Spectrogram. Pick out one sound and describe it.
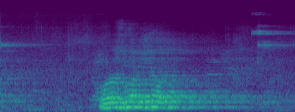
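A man shouts loudly in an echoing hall.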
